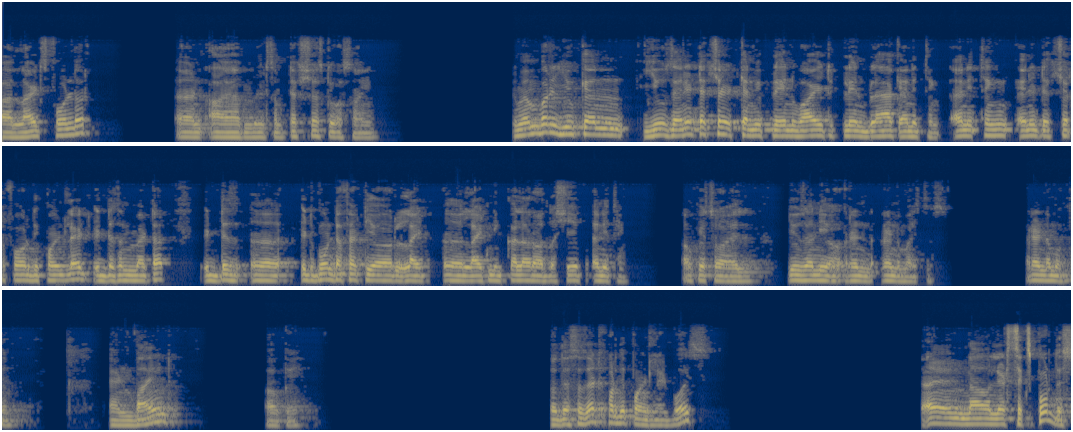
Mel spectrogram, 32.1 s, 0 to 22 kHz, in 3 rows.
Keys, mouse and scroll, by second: 21.3-21.7 scroll down 2, 21.6-22.5 scroll up 2, 22.5 drag, 23.0-23.7 scroll down 2, 23.7 click, 25.7-26.4 scroll up 2, 26.4-26.8 scroll down 1, 27.2-28.1 scroll down 4, 28.1-28.8 scroll up 4, 29.1-30.6 scroll up 1, 30.6-31.1 scroll up 1.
